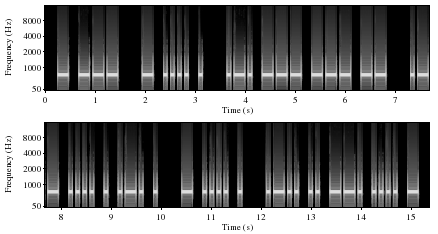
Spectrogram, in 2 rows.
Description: Morse code, heard as a keyed tone, about 17 wpm, 700 Hz. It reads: TO THE ROOM WHERE THE LIGHT
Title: Sentences from Top 1000 Words 17wpm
